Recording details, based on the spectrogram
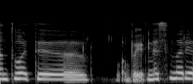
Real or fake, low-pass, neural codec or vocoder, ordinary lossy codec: real; 7.2 kHz; none; AAC, 48 kbps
